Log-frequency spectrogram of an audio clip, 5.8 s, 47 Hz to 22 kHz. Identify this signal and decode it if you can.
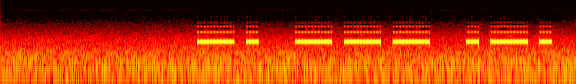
Morse code, heard as a keyed tone, about 10 wpm, 1040 Hz. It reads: NOR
